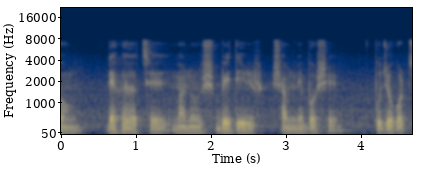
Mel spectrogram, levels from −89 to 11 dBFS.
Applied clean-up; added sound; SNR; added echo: none; none; none; none.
